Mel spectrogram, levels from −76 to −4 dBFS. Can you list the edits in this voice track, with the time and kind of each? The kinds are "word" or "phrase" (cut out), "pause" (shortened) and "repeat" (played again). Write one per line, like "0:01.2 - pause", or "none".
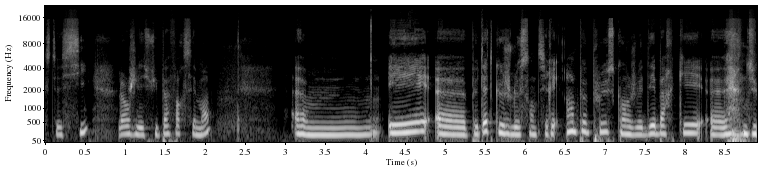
0:00.9 - phrase
0:04.2 - pause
